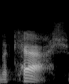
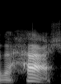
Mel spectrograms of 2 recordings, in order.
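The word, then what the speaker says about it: נחש: have the the original nakash or the nahash as it's pronounced in hebrew which is that serpent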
